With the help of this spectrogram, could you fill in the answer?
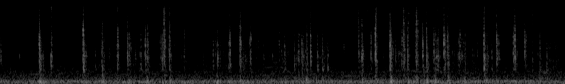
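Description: Fast two-handed fingertip typing on a full-size plastic office keyboard resting on a desk produces dense, quick key-tap clicks. The bright, short clicks have almost no ring and sit over a steady low background rumble.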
